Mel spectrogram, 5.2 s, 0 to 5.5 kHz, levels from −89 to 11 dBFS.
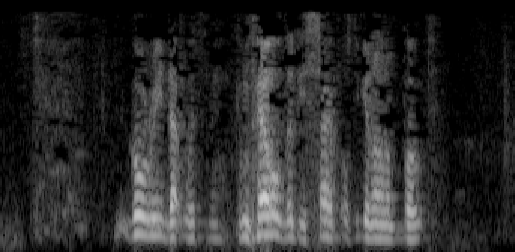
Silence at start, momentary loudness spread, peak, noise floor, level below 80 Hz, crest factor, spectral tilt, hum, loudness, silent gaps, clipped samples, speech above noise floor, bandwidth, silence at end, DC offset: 1.2 s; 15 LU; -2 dBFS; -66 dBFS; -68 dBFS; 22 dB; -9.5 dB/octave; none; -23 LUFS; none; under 0.1%; 44 dB; 5 kHz; 0.95 s; under 0.1%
